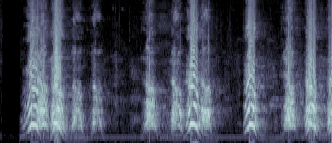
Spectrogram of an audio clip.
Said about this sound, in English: Dog owners know what happens when fireworks go off. They get really scared. They just put their ears down and then their tail goes down and they hide in their cage and then they start barking.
